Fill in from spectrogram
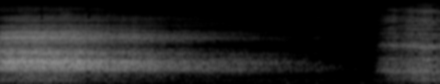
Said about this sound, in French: Vous pouvez prendre une grande inspire par le nez ici. Une longue expire par la bouche.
